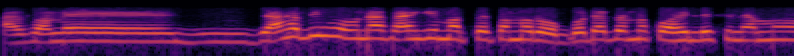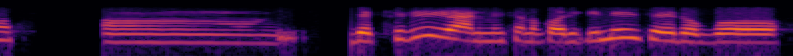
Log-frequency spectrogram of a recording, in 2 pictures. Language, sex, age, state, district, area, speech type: Odia, female, 45-60, Odisha, Angul, rural, conversation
